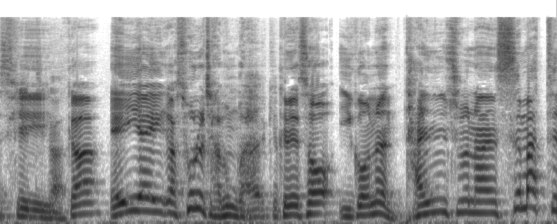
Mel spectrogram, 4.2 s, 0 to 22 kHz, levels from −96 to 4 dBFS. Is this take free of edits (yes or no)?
no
